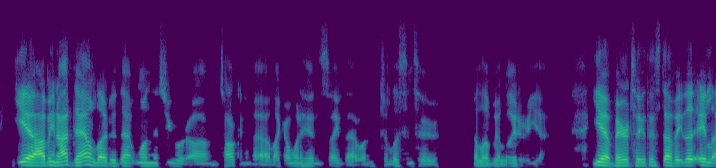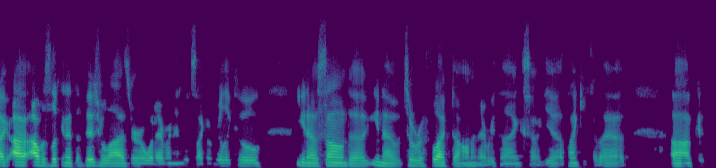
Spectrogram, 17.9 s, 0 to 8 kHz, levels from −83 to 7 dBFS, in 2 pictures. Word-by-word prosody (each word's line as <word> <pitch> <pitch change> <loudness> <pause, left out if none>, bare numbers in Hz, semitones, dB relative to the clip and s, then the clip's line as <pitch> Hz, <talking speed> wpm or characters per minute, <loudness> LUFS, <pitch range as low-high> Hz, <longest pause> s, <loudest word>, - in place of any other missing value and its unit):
Yeah. 150 -3 +8
I 140 - +9
mean, 155 -1 +2
I 165 +5 +7
downloaded 135 -4 +3
that 125 -1 -2
one 130 -1 -2
that 125 - -8
you 130 -2 -10
were, 120 -1 -8
um, 115 +9 -8
talking 140 - -5
about. 235 - -7
Like, - - -8
I - - -5
went 125 0 -7
ahead 120 0 -8
and 110 0 -15
saved 120 0 -11
that - - -7
one 130 - -13
to - - -17
listen 185 - -11
to 65 0 -11 0.5
a - - -6
little - - -3
bit 65 - -7
later. 130 - -7
Yeah. - - -16 0.6
Yeah, 145 -3 +7
Beartooth 140 +3 +1
and 145 -2 -4
stuff, 140 +1 +3
it 130 - 0
l 145 - +5
it, 155 -1 +4
like, 140 0 +2
I 140 -1 +8
I 145 - +11
was 140 -1 -4
looking 145 -2 -2
at 130 - -1
the - - -12
visualizer 125 -3 0
or 120 0 -4
whatever, 125 0 -5
and 230 - -10
it 230 - -12
looks 200 - -18
like - - -8
a - - -15
really 130 -1 -9
cool, 125 -1 -5 0.4
you - - -4
know, 125 -2 0
song 130 +1 0
to, 125 0 -4
you 150 - -6
know, 115 -2 -3
to 135 - -5
reflect 130 +3 0
on 115 +1 -4
and 130 - -11
everything. 110 -1 -10
So, - - -13
yeah, 120 -2 -10
thank 125 -1 -7
you - - -35
for - - -18
that. 120 -2 -8 0.6
Um, 120 0 +2
g - - -16
130 Hz, 240 wpm, -23 LUFS, 120-140 Hz, 0.6 s, I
